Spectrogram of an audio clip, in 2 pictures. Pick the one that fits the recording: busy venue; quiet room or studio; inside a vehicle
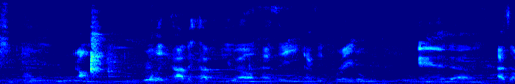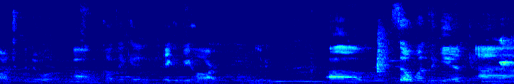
busy venue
